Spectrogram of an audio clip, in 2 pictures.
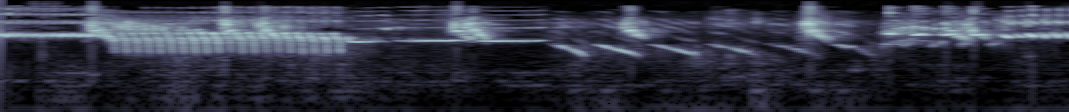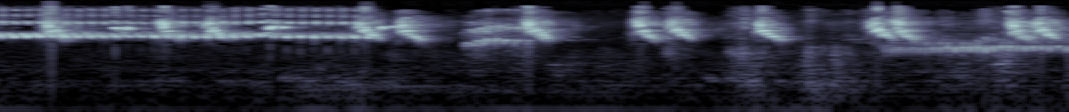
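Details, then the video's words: Strong male timbrado canary with a high-pitched song: a buzzy trill, rapid falling sweeps, then long high rolled phrases and sharp chirps. "Canary singing Strong Bird - ذكر كناري تغريد نار"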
